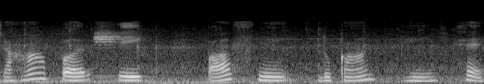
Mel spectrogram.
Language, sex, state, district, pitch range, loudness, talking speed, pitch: Hindi, female, Maharashtra, Gondia, 165-190 Hz, -17 LUFS, 100 wpm, 175 Hz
